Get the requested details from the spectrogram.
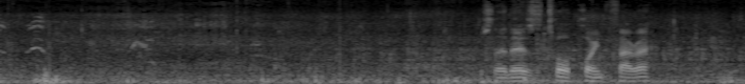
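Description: Wind blows across an open waterfront and rumbles against the microphone.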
